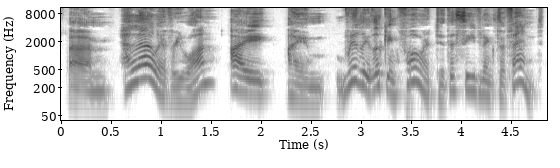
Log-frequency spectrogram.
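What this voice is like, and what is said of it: Put-on cartoon character voice. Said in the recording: “give me a Toon Bakura voice ... Base Bakura is like,”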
